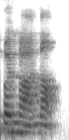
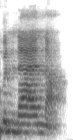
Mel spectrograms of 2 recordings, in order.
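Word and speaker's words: banana: For example बनाना, बहुत simple word है। अगर मैं बोलूं बनाना, फर्क पड़ रहा है ना दोनों वर्ड्स बोलने पे?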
